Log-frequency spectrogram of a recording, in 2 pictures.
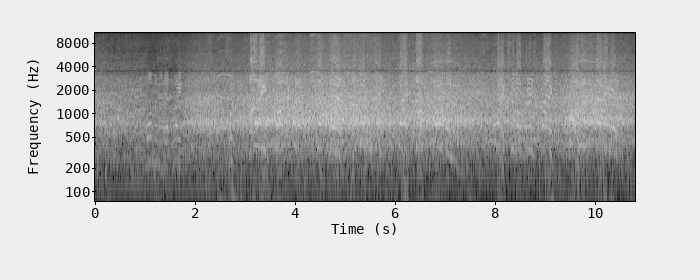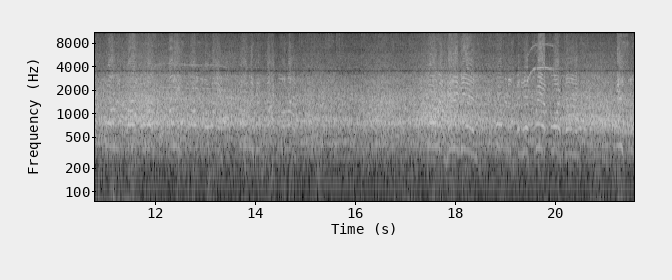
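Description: Punches thud against a boxer's body.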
